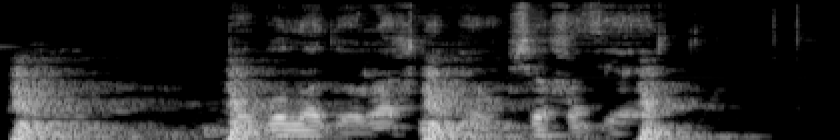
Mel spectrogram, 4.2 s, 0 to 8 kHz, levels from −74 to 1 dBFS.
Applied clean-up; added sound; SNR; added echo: classical method Wiener filter.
